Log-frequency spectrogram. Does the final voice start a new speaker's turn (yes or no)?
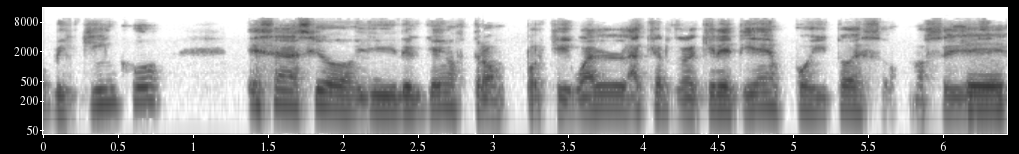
yes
